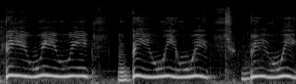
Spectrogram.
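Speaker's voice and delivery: very high squeaky laser noise; laser tag beeps. Retold or imitated. Imitates the laser tag guns with high beeping noises. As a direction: mimic toy laser blasters.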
